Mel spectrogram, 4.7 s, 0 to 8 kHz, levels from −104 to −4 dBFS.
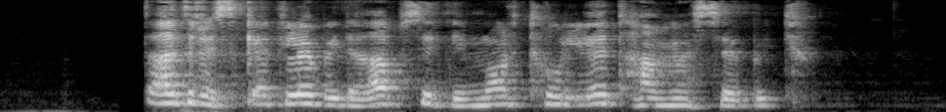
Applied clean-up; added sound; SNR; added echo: neural mask model DeepFilterNet 3.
